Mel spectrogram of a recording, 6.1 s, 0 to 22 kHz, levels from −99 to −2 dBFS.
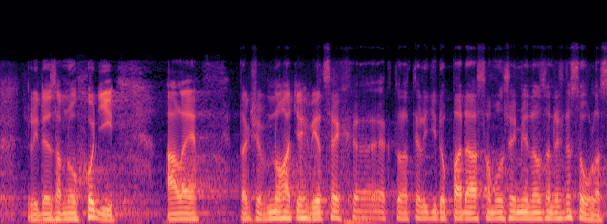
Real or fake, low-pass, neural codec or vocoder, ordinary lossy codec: real; 7.2 kHz; none; Opus, 32 kbps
